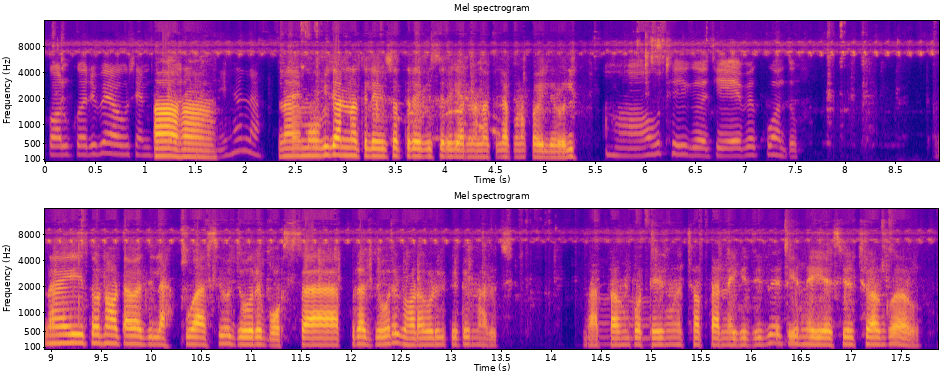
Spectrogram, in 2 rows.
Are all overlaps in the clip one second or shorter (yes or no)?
yes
